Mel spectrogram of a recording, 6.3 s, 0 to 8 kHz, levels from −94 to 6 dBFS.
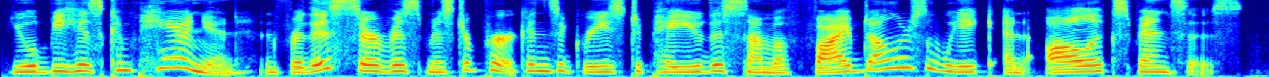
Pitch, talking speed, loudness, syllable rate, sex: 230 Hz, 235 wpm, -20 LUFS, 5.7 syllables/s, female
